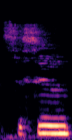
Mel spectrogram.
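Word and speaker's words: Suisun: It's the Sassoon Fairfield district.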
